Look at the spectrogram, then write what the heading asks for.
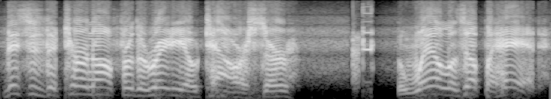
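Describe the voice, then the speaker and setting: A man's voice: sits high, animated, fairly quick, distant mic, background noise. An actor playing a cocky, wisecracking male Navy SEAL squadmate in a military video game, talking in brash, punchy banter. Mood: focused. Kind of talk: scripted video game squad radio lines.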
